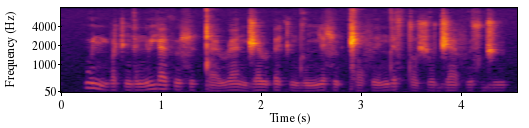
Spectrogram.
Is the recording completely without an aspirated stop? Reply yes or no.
yes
